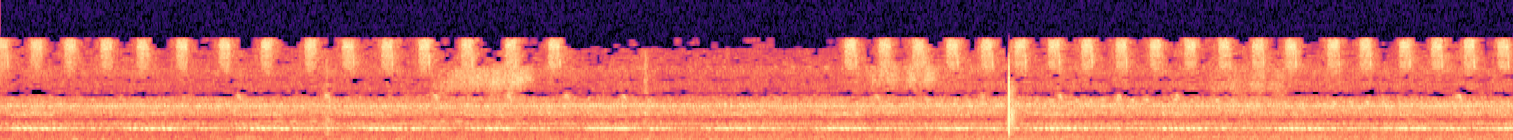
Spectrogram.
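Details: Evening cricket sound outdoors beside a deck where a chihuahua puppy rests: a high, nearly continuous chirring trill with a faint low hum and one sharp click midway, all over constant background rumble.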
